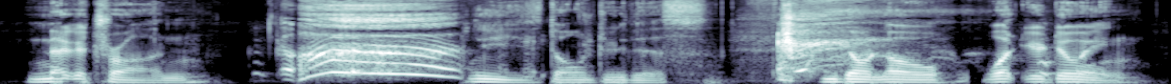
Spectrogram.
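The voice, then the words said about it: Optimus Prime impression. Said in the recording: “I'll do Optimus Prime.”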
